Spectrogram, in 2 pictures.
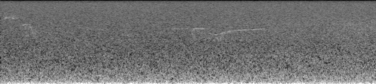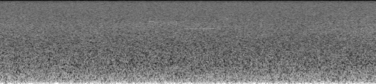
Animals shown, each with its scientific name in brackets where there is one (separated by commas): Black-throated Green Warbler (Setophaga virens), Eastern Wood-Pewee (Contopus virens)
